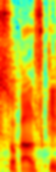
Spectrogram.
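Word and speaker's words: Shokalskiy: Russian research vessel है academic स्कॉल्स्की में, सोकाल्स्की actual में इसका प्रोनाउंसिएशन है, उसमें सवार है और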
